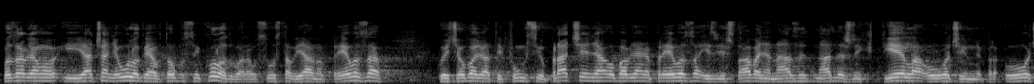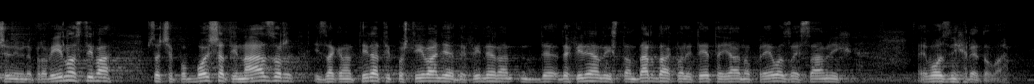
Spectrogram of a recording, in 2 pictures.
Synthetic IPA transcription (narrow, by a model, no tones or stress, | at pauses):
po̞zd̪ɾaʋʎamo̞ʔijat͡ʃaːɲe̞ulˠo̞ɡe̞aut̪o̞busnixkːo̞lod̪boɾausuːst̪aʋujaːʋno̞ɡ̥̚pɾeːʋo̞za | ko̞jit͡ɕe̞obaʋʎat̪ifuŋkt̪sijupɾat͡ɕe̞ɲao̞baʋʎʲaɲapɾeːʋo̞zaiːzʋje̞ʃt̪aːʋaːɲanaːd̪le̞ʒnixt̪jeːlaooeimoʋot͡ʃenimne̞pɾaʋiːlno̞st̪ima | ʃt̪o̞t͡ɕe̞po̞bo̞ʎʃat̪inaːd̪zo̞ɾ | izaɡaɾant̪iːɾat̪ipo̞ʃt̪iːʋaɲe̞ | d̪e̞finiɾanixst̪and̪aɾd̪akʋalit̪e̞ːt̪ajaːʋno̞ɡ̚pɾeːʋo̞zaisaːmnix | ʋo̞znixɾe̞d̪o̰ʋa̰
